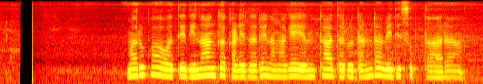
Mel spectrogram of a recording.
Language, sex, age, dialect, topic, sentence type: Kannada, female, 31-35, Coastal/Dakshin, banking, question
